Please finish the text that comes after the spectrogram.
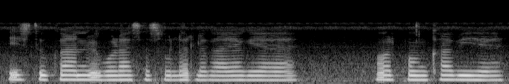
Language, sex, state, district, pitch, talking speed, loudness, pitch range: Hindi, female, Jharkhand, Palamu, 205 Hz, 150 wpm, -15 LUFS, 200-210 Hz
